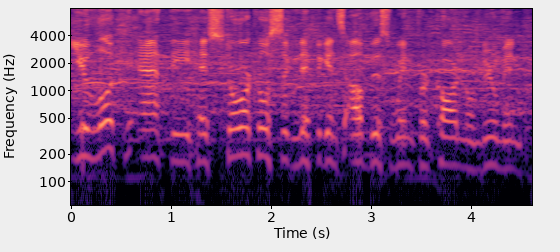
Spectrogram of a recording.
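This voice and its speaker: A man doing excited, emphatic play-by-play football commentary with dramatic phrasing. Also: fairly high pitch, moderate pace. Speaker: play-by-play sports announcer.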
